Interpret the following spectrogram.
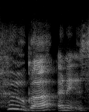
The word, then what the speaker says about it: hygge: and have a look what it means it's pronounced huger and it is spelled hy gge okay I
